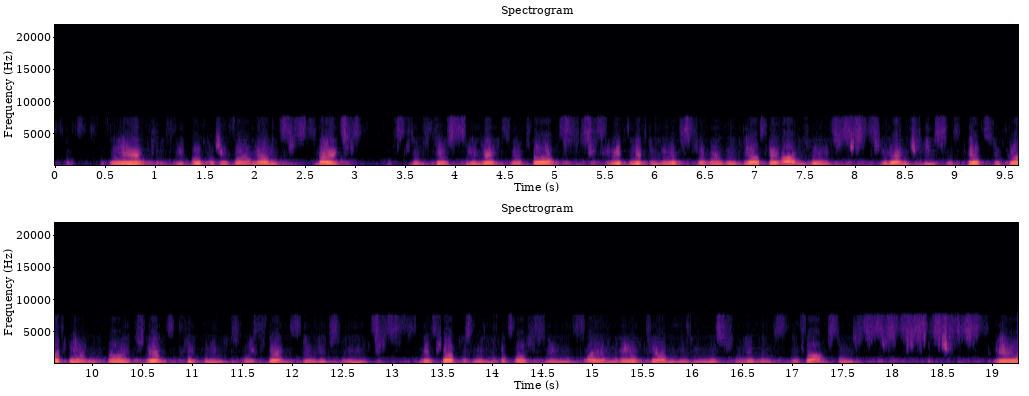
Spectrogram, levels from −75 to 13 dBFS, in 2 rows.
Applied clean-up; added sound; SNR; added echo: neural separator model SepFormer DNS4.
